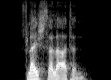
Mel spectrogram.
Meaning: dative plural of Fleischsalat
- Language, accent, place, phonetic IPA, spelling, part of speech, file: German, Germany, Berlin, [ˈflaɪ̯ʃzaˌlaːtn̩], Fleischsalaten, noun, De-Fleischsalaten.ogg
